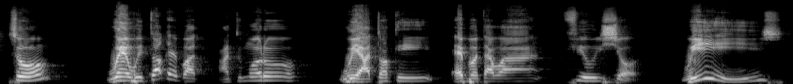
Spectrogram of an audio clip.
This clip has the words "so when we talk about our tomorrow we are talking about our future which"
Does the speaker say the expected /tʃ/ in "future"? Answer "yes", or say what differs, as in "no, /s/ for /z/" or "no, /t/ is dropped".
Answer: no, /ʃ/ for /tʃ/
